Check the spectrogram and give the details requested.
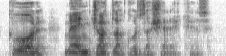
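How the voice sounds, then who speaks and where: A man's voice: rumbling low, lively intonation, slightly rough, heavily acted. A man voicing a loyal male lizard-bird in a storybook reading, speaking in a commanding yet humble tone.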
